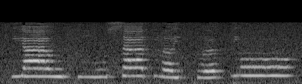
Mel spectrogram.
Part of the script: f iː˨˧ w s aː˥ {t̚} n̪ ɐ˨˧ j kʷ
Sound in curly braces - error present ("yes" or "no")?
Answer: no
